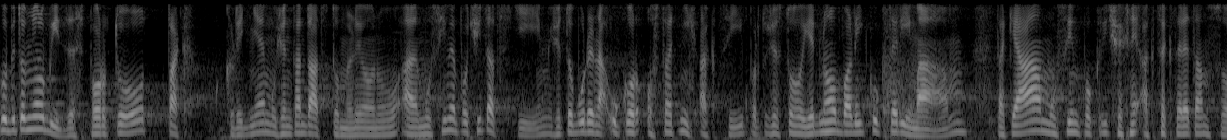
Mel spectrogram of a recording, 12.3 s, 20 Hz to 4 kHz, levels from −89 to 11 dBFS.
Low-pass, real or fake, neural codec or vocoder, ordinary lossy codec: 3.6 kHz; real; none; AAC, 32 kbps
